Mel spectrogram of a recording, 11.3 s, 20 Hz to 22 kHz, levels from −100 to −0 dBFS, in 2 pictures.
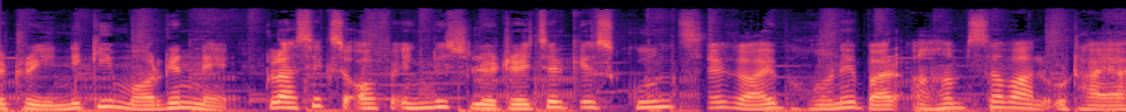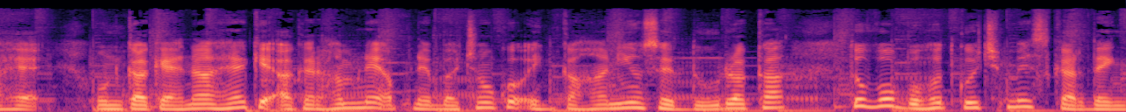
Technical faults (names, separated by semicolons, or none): short concealed packet loss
